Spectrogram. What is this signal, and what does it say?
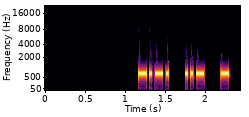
Morse code, heard as a keyed tone, about 34 wpm, spaced as for 25 wpm, 700 Hz. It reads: CUT
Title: 2x Character Spacing - Top 500 Words - 35wpm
